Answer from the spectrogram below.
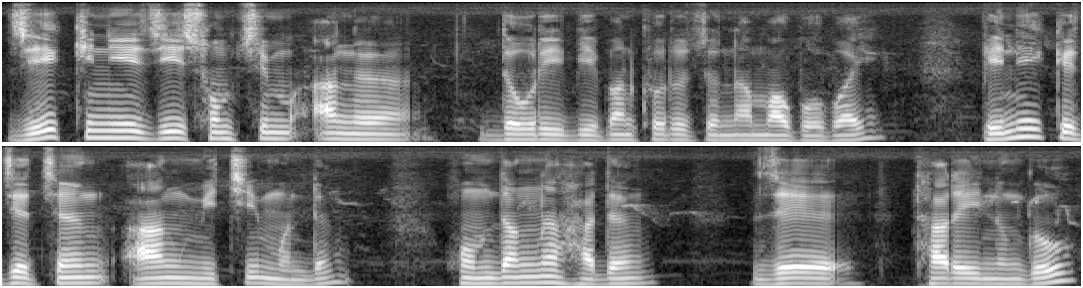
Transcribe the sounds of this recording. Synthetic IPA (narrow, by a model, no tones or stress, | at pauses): zikʰːinizisɔmsima̰ŋɯ | dɯwɾibibankʰɯɾuzɯnamawbɔbaj | b̥iniɡɯzet̚z̥ɯŋaŋmitʰimɯndɯŋ | hɔmdaŋnɯɦadɯŋ | ze | tʰaɾɯjnɯŋɡɯw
